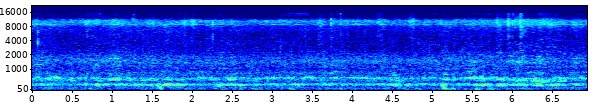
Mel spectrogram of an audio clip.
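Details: Honey bees droning steadily, a deep hum with a brighter overtone, broken by occasional soft thumps. A constant high-pitched hiss runs in the background.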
